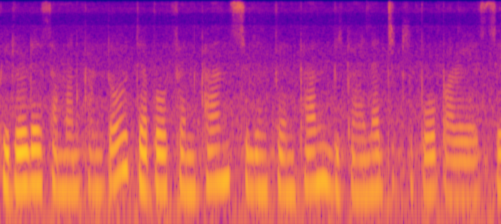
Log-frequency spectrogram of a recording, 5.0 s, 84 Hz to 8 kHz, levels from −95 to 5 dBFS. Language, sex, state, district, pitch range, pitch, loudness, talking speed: Nagamese, female, Nagaland, Dimapur, 170-185 Hz, 175 Hz, -17 LUFS, 180 wpm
